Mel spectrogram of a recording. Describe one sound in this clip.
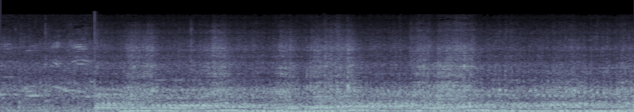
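A car engine rumbles and revs as the car drives past.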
